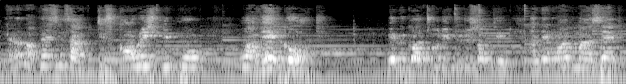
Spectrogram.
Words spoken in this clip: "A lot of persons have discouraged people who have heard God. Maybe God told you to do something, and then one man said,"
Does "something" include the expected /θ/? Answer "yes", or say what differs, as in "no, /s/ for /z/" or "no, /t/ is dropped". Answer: no, /t/ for /θ/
